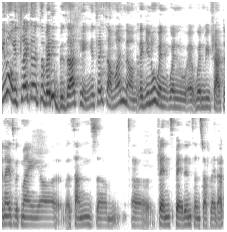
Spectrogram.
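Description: A woman's medium-pitched voice with very wide pitch swings, big swings in loudness, a moderate pace and hardly any pauses. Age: 30s. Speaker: stand-up comedian. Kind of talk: casual chat.

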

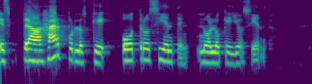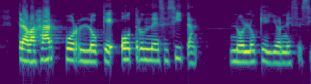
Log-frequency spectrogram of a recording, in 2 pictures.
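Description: In a bright, sharp tone, a woman at medium pitch speaks at a very slow pace with fairly even intonation. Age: 30s. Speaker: worship leader and designer. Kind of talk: casual chat.

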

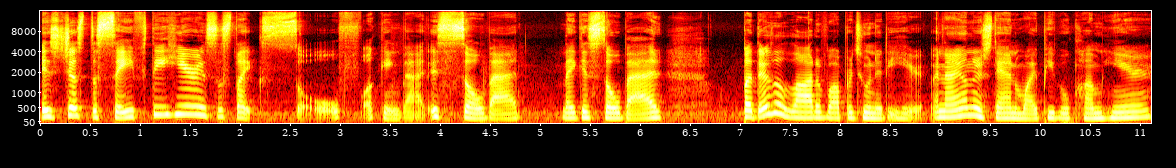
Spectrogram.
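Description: A woman talks in a New York accent at medium pitch. Her intonation is lively. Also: moderate pace. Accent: New York (Bronx). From New York City (the Bronx). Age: 20s. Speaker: podcast host. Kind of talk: casual monologue.

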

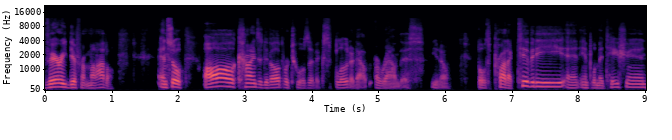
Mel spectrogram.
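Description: A man with an American accent and fairly high pitch talks at a moderate pace in a dry, close sound with no echo and a quiet background. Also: ordinary pitch variation. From Minnesota, US Midwest. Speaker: software developer advocate, navy veteran. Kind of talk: interview conversation. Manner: halting, many fillers.

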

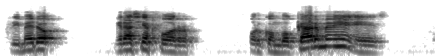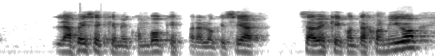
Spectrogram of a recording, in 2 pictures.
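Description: With an Argentine accent, a man with a fairly high pitch uses lively intonation and big swings in loudness. He moves at a fairly slow pace, with long, frequent pauses. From Argentina. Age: 50s. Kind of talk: casual interview.

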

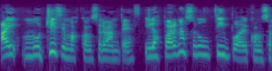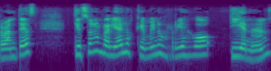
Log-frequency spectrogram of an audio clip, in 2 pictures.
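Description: The sound is dry and close with no echo as a woman speaks at a high pitch, at a moderate pace, with lively intonation. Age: 20s. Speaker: cosmetologist. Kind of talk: interview.

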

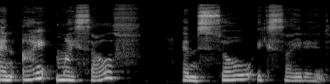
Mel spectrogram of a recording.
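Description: In a very clean recording with a silent background, a woman speaks with an American accent. Her voice is somewhat breathy. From US Midwest (Iowa). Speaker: entrepreneurship researcher and report author. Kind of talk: interview conversation.

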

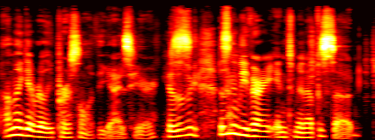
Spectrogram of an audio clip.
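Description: Raspy and fairly high, a man's put-on character voice races at a very fast pace with very wide pitch swings. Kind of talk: smooth jazz radio DJ. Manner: intimate, seductive.

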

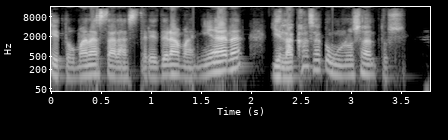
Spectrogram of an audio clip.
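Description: With lively intonation, a man speaks at a moderate pace. The sound is dry and close, with no echo. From Colombia, Bogotá and Yopal. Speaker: podcast host, sociology student. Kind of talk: casual chat.

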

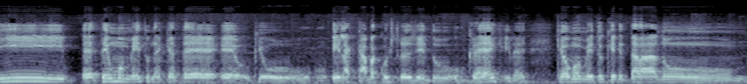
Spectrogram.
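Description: With a plain, everyday voice, a man speaks at a medium pitch and a moderate pace, with ordinary pitch variation and hardly any pauses. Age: 40s. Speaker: podcast co-host. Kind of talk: casual chat.

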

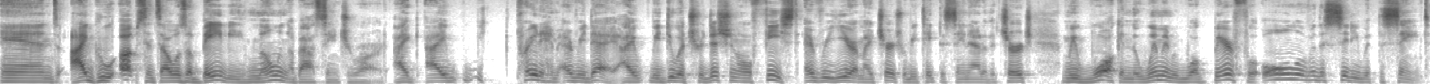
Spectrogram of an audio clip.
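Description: A man with an American accent speaks at a medium pitch in an ordinary speaking voice. His pace is fairly quick and his intonation lively. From Newark, New Jersey. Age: 30s. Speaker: entrepreneur. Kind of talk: interview.

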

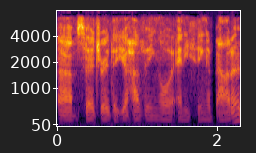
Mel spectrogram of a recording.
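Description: Here a man speaks with an Australian accent. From Australia, Adelaide. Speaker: guest sharing lived experience. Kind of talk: personal interview. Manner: halting, many fillers.

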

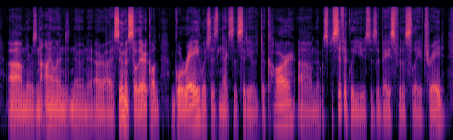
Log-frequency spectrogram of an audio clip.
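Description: With an American accent, a man talks at a fairly quick pace with hardly any pauses, his very deep, low pitch moving with ordinary variation over a very clean recording and a silent background. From United States. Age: 40s. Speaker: podcast host. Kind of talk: scripted narration; casual chat.

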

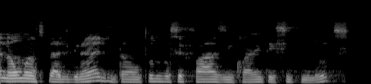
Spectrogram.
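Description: A man's somewhat breathy, medium-pitched voice at a moderate pace with ordinary pitch variation. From Brazil. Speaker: business consultant and entrepreneur. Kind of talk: interview. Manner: halting.

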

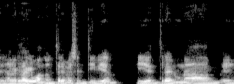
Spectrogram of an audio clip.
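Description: Somewhat breathy and dark, mellow in tone, the voice moves at a fairly quick pace with fairly even intonation. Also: man. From Spain, Castellón. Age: 40s. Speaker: Buddhist meditation teacher. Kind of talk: interview. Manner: frequent hesitations and repetitions.

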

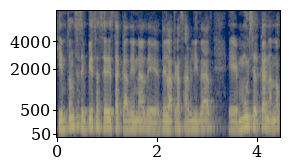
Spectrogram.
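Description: At a moderate pace, a man speaks in an ordinary speaking voice with a fairly high pitch. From Mexico, State of Mexico. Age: 20s. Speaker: chef. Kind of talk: casual panel discussion.

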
